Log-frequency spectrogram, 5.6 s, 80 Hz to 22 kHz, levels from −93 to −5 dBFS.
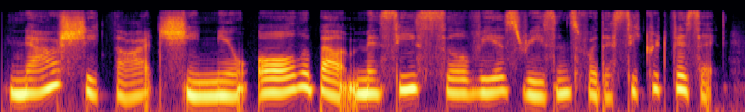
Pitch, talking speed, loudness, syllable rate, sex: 215 Hz, 150 wpm, -16 LUFS, 3.8 syllables/s, female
